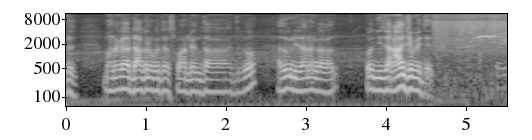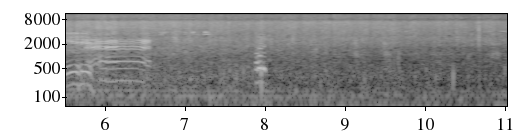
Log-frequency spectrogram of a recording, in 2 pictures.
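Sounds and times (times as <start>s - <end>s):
sheep bleating: 5.3s - 6.7s.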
